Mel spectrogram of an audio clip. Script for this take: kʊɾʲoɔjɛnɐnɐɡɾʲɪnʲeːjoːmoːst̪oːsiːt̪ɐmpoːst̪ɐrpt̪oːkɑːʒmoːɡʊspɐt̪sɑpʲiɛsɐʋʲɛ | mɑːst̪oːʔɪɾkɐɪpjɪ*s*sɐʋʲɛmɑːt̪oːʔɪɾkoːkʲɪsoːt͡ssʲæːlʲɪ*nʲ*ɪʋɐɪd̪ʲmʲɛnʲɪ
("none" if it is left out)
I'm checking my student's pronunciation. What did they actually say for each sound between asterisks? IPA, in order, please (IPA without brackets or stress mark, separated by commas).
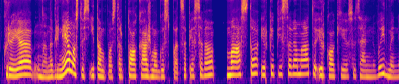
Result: s, nʲ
